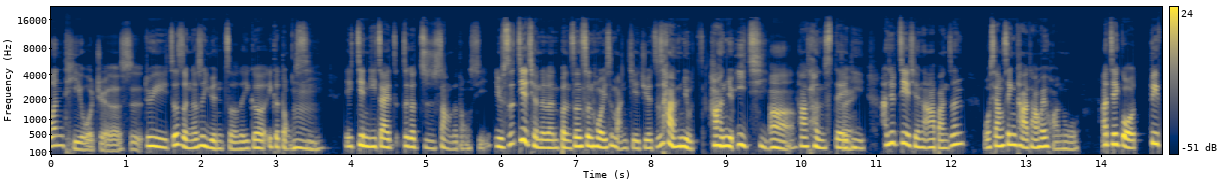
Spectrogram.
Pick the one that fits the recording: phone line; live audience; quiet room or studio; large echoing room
quiet room or studio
